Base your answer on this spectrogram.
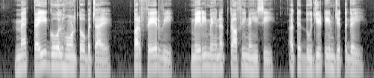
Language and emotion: Punjabi, sad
